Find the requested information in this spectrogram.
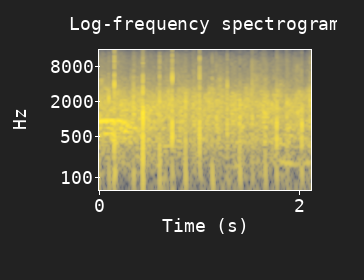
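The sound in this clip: An audience applauds at the close of a live event, giving a steady, dense patter of many hands clapping at moderate loudness throughout, with no break.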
